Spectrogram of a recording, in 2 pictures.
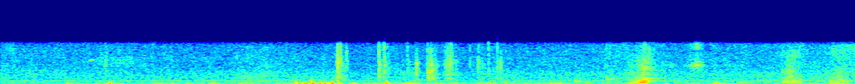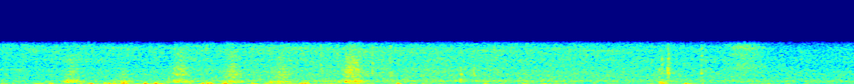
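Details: Honey bee hum around hives readied for queen rearing, with a starter hive for queen-cell acceptance and a box of breeder queens. A continuous low buzz carries scattered clicks, with a brief faint higher tone midway.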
